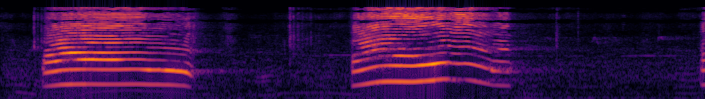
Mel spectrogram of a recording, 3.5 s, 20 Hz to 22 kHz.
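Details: A peacock described as angry gives loud, nasal, wailing cries, each under a second long and about 1.5 seconds apart, with a third just beginning.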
